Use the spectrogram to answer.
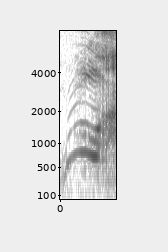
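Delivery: very high mock crying wail; hammed-up crying wail. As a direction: burst into a comic sob. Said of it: "just tears everywhere".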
